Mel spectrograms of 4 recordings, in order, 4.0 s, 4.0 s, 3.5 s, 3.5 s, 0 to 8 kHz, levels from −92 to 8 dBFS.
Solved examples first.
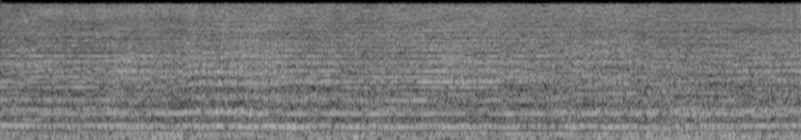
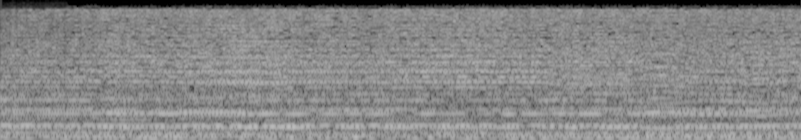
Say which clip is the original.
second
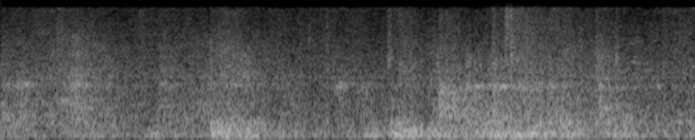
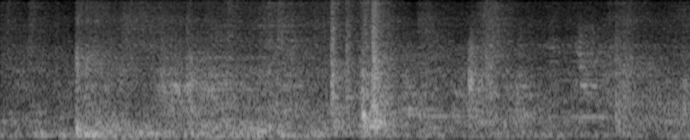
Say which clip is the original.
first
